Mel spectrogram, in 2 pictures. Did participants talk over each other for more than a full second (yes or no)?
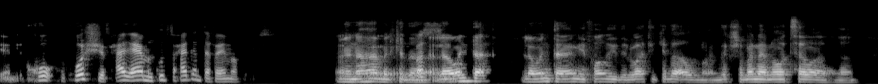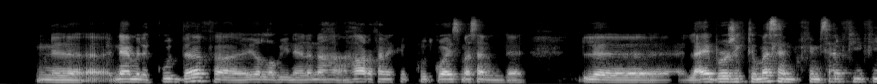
yes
